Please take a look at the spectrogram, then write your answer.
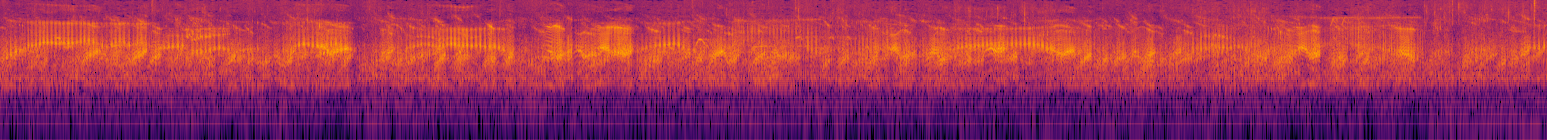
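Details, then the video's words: Frogs in the water calling together: a thick, continuous chorus of croaking, with looping rising-then-falling notes repeating about once a second over a rattling mass of overlapping voices, no break in the sound. "Frog sound in the water"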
